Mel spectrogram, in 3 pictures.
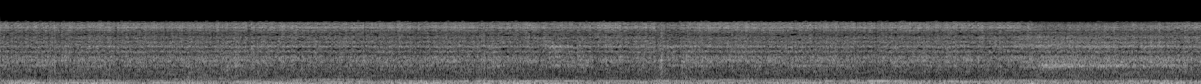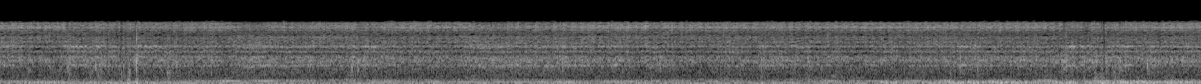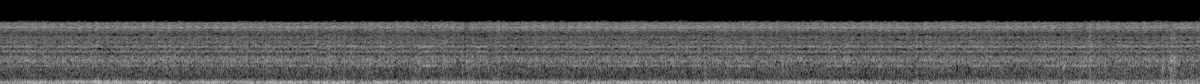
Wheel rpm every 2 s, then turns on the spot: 120, 110, 110, 110, 110, 110, 120, 120, 110, 110, 110, 110, 110, 120, 120, 110, 110, 110.
none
